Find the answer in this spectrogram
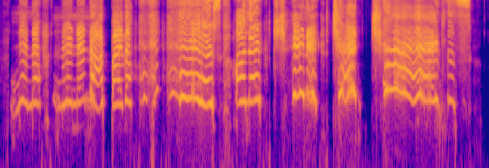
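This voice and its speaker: Using a put-on character voice, a woman speaks at an extremely high pitch and a very slow pace, with long, frequent pauses. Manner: exaggerated, silly.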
